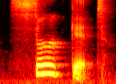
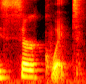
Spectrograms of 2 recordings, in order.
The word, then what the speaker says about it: circuit: Circuit. We're not going to say circuit. No, circuit.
